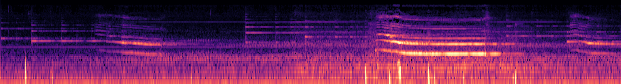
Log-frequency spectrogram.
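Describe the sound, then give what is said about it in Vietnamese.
A large black cat meows in a graveyard: several drawn-out, wavering cries with falling pitch, faint at first and loudest in a long wail near the middle, then a final shorter call. “Xung quanh đây văng vẳng có tiếng con mèo kêu lên đâu đó, nghe đến rợn cả người.”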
